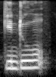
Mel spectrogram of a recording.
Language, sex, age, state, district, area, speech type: Assamese, female, 18-30, Assam, Dibrugarh, rural, spontaneous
